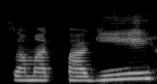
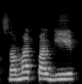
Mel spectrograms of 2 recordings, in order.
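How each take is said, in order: First: It is spoken very slowly. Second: It is spoken at a moderate pace. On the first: The speaker calls it wrong. "itu orang keburu tidur ya" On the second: The speaker calls it right. "Jadi itu harus dikontrol"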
